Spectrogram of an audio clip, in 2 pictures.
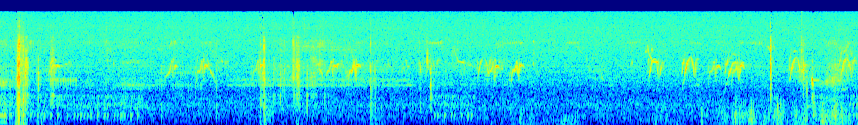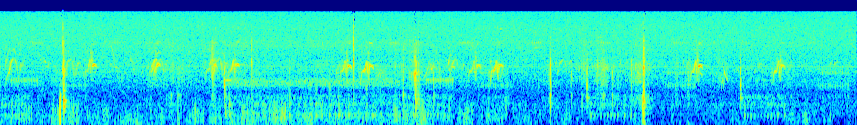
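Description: Small birds chirping in short, scattered calls, with a few sharp clicks or snaps in between. The loudest click comes about nine seconds in, and another near the end.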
